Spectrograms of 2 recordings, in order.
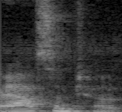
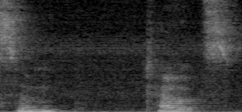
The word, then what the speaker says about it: asymptote: asymptotes so it's essentially the word um has a silent p oh i slightly say it as some totes but it's basically like a silent p asymptote and uh the dictionary or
